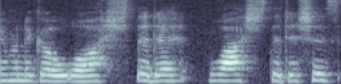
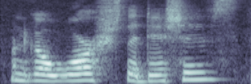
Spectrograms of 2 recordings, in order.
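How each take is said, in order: First: Said in the usual way. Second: "wash" said as "warsh" with an R, rising; Appalachian warsh. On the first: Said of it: "instead of saying". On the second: Shown as a demonstration. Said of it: "There's an R sound".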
